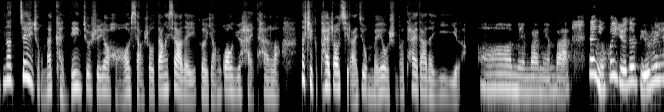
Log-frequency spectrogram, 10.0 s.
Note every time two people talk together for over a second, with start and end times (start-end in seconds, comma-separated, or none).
none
